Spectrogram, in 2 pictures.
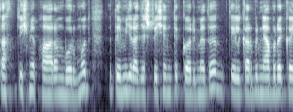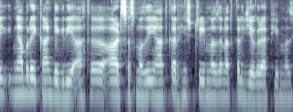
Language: Kashmiri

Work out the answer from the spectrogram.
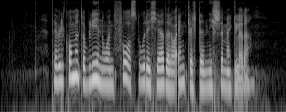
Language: Norwegian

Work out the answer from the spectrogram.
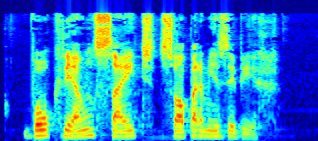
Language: Portuguese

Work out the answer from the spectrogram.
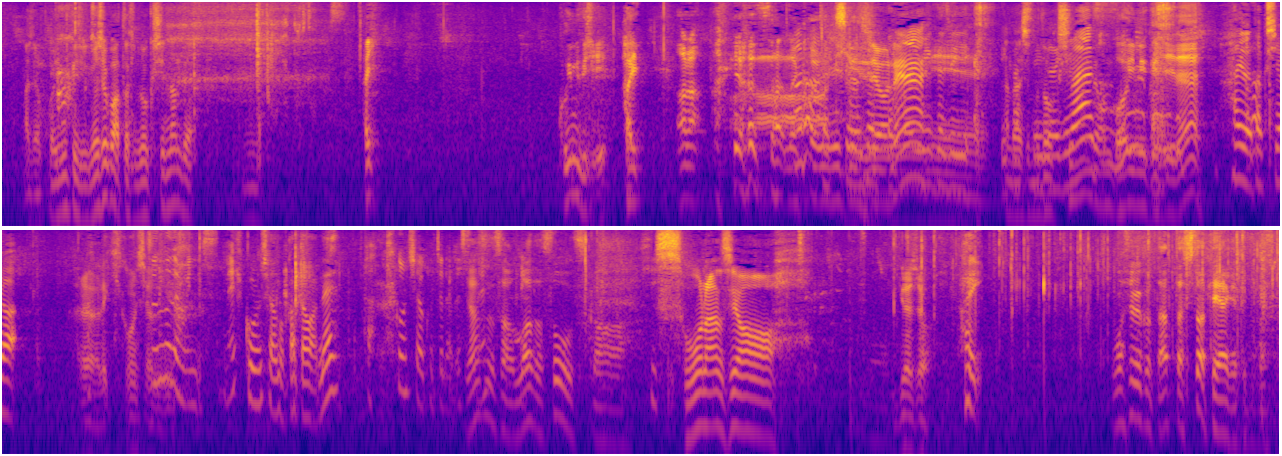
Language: Japanese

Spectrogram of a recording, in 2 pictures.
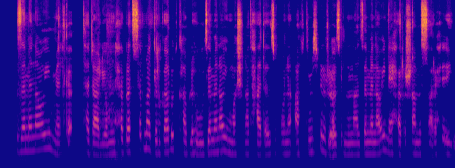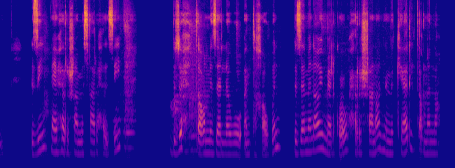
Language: Tigrinya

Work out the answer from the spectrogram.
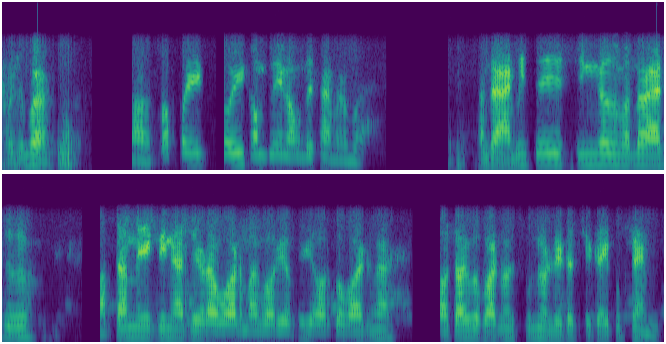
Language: Nepali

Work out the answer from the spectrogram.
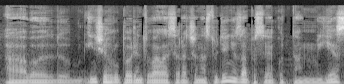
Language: Ukrainian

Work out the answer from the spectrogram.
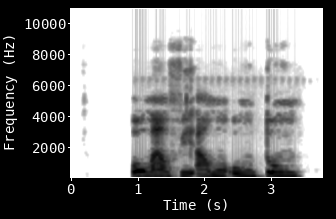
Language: Yoruba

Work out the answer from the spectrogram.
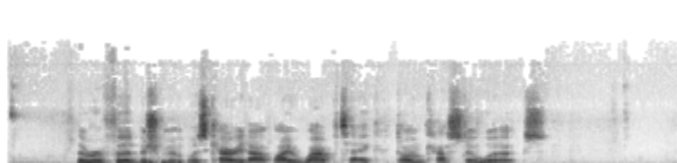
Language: English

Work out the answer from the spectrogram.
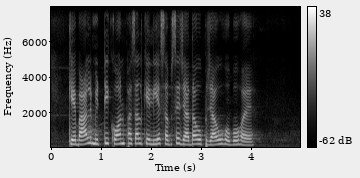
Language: Magahi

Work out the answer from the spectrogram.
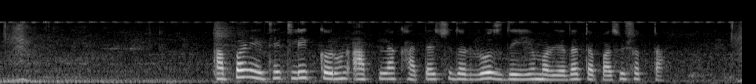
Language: Marathi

